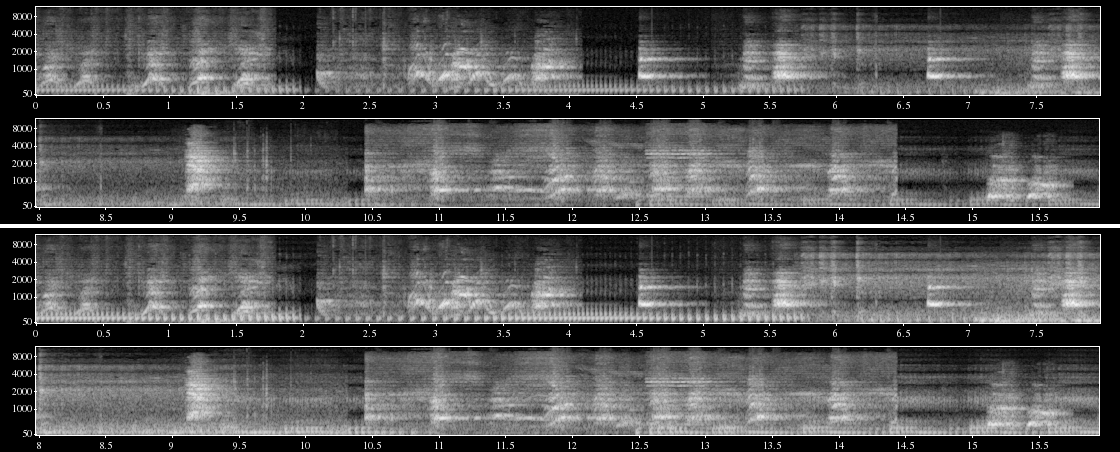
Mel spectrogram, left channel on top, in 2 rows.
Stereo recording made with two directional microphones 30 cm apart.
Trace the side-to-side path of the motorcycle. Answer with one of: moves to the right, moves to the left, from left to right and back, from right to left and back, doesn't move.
doesn't move.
